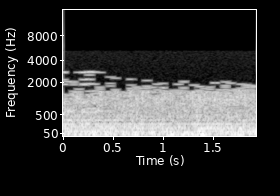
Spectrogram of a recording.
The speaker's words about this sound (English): Well, here comes the professor's car. See the fox tail hanging from the radio antenna?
